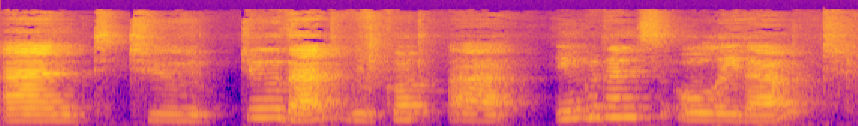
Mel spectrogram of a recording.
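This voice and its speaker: Audible room echo surrounds a woman's voice. She speaks at a very slow pace with ordinary pitch variation. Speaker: home cook vlogger. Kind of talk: casual vlog chat. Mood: warm, calm. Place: kitchen. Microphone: phone near.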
